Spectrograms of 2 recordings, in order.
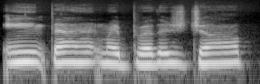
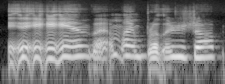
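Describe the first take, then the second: First: Said in the usual way. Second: Loud, high-pitched objection; hammed-up complaint to mom, pitched way up; indignant protest. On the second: Line reread as whining kid.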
